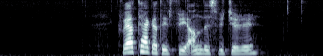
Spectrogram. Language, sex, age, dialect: Faroese, female, 61+, Suðurstreymoy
